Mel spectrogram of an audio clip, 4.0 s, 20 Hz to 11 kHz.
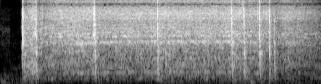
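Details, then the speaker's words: Mercedes W203 with Ford Intec 4.0 and two superchargers; on start-up, harsh uneven chatter and repeated sharp slaps from the front as the belt walks off an idler pulley that was never fully tightened; better once tightened. "that's better I think I never tightened up this idler pulley all the way so that was why the B started to walk"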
